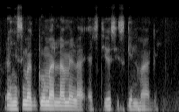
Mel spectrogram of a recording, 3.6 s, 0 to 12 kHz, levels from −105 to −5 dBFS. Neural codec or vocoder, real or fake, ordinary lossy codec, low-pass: none; real; Opus, 16 kbps; 7.2 kHz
